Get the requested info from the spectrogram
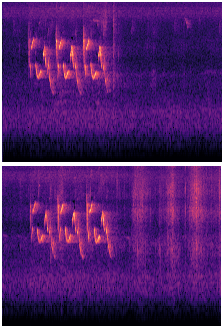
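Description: A songbird singing two loud bursts of song, each a quick run of three repeated falling notes. Near the end, leaves and twigs rustle and crackle as the brush is pushed through.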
